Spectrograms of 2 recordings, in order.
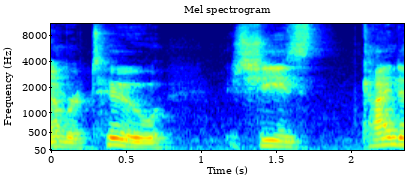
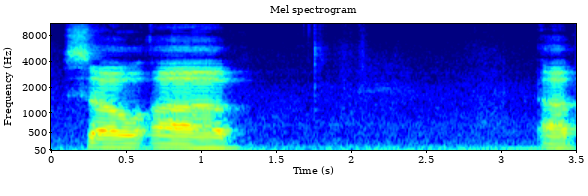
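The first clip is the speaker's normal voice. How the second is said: ordinary talk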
